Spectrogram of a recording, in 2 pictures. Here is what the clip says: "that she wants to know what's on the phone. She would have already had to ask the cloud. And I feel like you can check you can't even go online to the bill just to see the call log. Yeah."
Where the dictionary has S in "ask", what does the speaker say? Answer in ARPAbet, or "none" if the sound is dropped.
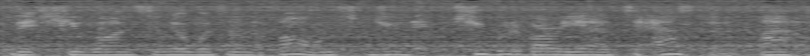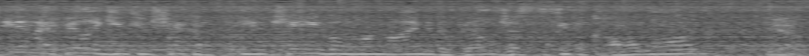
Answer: S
